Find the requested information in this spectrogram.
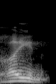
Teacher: آخری حلق جو بالکل جڑ زبان کے نیچے والا حصہ ہے یہ آخری حلق، وہاں سے غین ادا ہوتا ہے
